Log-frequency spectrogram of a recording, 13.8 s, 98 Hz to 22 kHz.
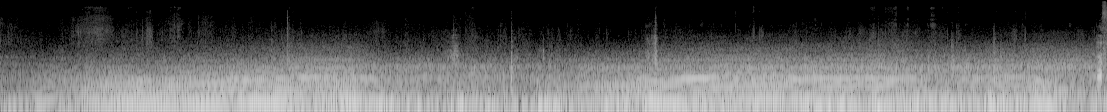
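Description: A 2024 Ford Mustang EcoBoost with the 2.3-liter engine accelerates onto a highway, its engine note climbing through two strong pulls with a shift between them, heard close and steady from inside the car.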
